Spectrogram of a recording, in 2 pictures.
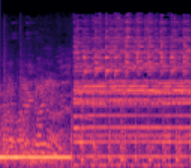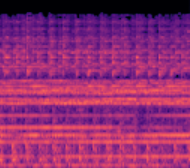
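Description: Large bells ring loudly and repeatedly, with a ringing tone that hangs in the air.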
